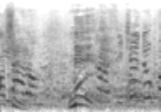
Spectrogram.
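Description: Several men's voices arguing over one another in a dense crowd, with no break in the talk.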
